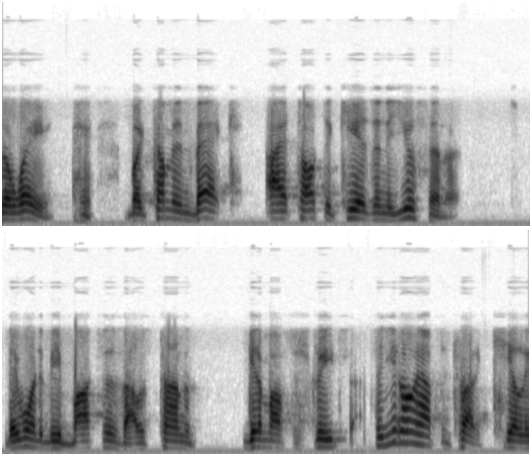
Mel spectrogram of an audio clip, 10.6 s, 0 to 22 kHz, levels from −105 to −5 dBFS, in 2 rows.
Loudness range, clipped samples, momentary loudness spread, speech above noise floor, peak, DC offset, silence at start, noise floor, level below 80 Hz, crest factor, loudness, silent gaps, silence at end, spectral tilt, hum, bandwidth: 2 LU; under 0.1%; 11 LU; 42 dB; -2 dBFS; under 0.1%; 0 s; -59 dBFS; -60 dBFS; 18 dB; -18 LUFS; none; 0 s; -8.5 dB/octave; none; 4.8 kHz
